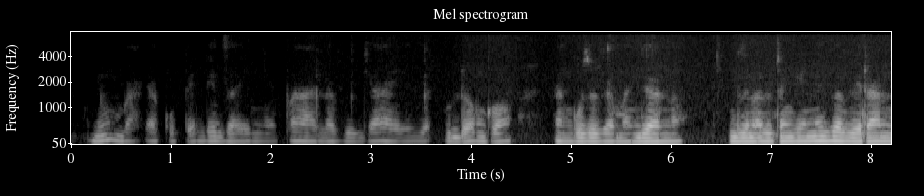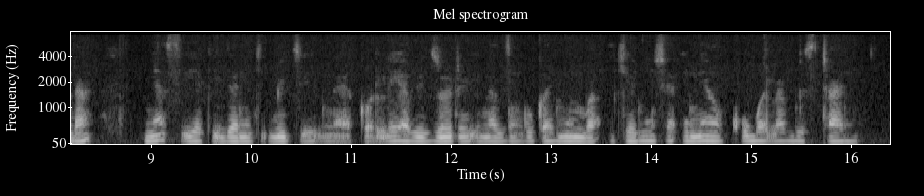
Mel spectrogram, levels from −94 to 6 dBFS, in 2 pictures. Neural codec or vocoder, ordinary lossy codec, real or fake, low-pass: vocoder, 44.1 kHz, 128 mel bands every 512 samples, BigVGAN v2; MP3, 64 kbps; fake; 7.2 kHz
